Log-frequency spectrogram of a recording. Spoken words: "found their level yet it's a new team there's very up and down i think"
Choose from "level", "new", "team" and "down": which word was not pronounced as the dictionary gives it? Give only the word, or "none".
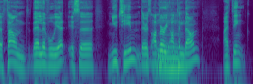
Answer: none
